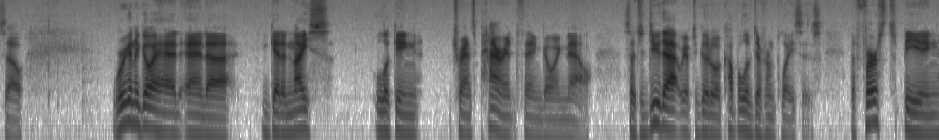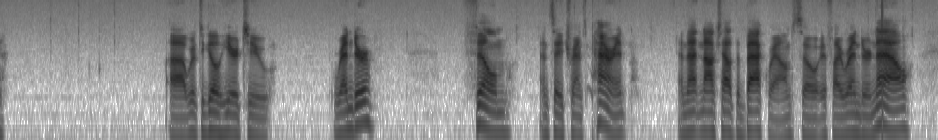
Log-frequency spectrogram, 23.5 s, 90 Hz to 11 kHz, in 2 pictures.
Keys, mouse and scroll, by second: 0.0-9.3 drag, 9.3-12.3 middle drag, 12.3 click, 17.7-18.0 drag, 22.7 click.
